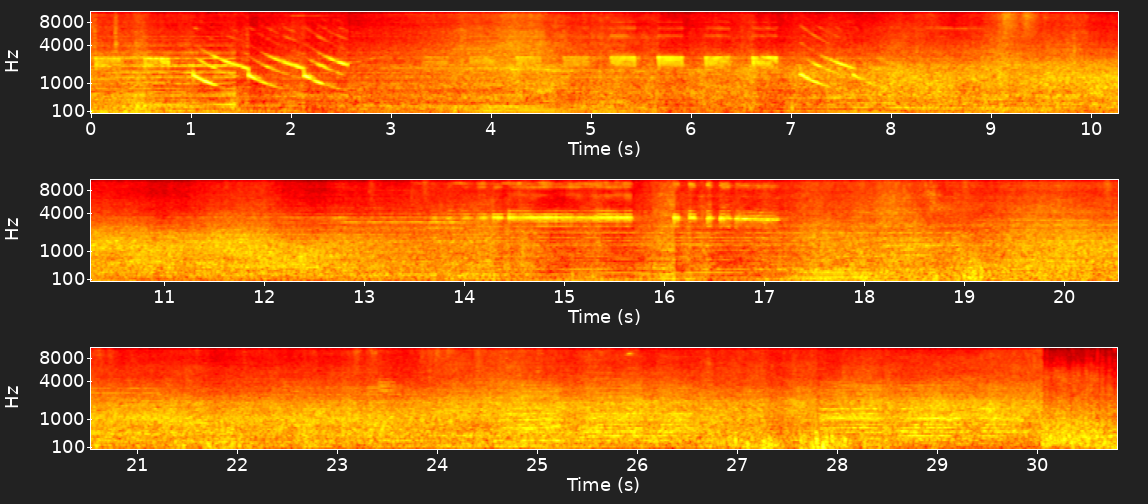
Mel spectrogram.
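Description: Road traffic heard from a moving car, with steady engine and tyre noise. Horns beep several times in quick succession a few seconds in, and a longer horn note sounds around the middle.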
